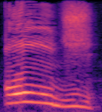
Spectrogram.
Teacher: It's not H, it's age with a voiced ending.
